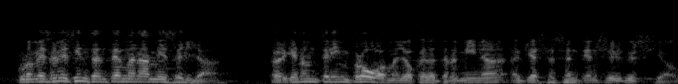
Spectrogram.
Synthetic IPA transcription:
pɾɔmezəmezint̪ənt̪ɛmənamezəʎa̰ | pəɾkɛnont̪ənimpɾɔwəməʎɔkəðət̪əɾminəːkɛst̪əsənt̪ɛnsjəiɾðisia̰lˠ

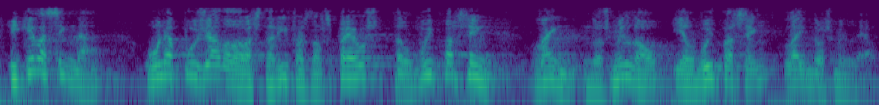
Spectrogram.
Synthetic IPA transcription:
ikɛβasiɡna̰ | unəpuʒaðəðələst̪əɾifəzðəlˠspɾɛwzd̪əlˠβujt̪̚pəɾsen | laɲd̪ozmilˠnɔwiəlˠβujt̪̚pəɾsenlaɲd̪ozmilˠd̪ɛw

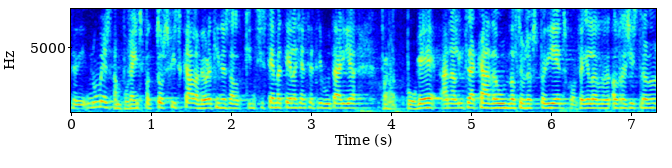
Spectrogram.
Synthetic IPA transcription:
səinumezβampuzɛinspək̚t̪osfiskalˠəβɛwɾəkinezðəlˠkinsist̪emət̪elˠəʒɛnsjət̪ɾiβut̪aɾiə | pəɾpuɣɛənəlid̪d͡zakaðəund̪əlˠsewzəkspəðienskwãɱfeɣləlˠrəʒist̪ɾə

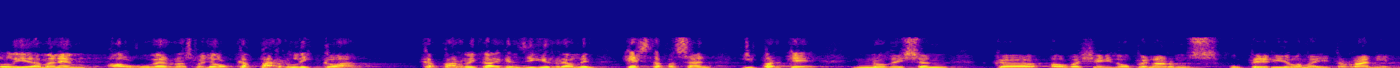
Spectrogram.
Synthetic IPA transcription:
liəmanɛməlɣuβɛrnəspaɲɔlkəpaɾlikla | kəpaɾliklaikənzd̪iɣirealˠmẽnt̪kest̪apasanipəɾkɛnoðeʃən | kəːlβaʃenowplenaɾmuzupeɾiəlɐməðit̪əraniə

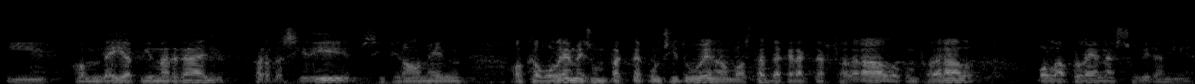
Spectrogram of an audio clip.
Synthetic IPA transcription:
ikɔmd̪ɛjəpiməɾɣaʎ | pəɾðəsiðisifinalˠmen | əlˠkəβ̞ulɛmezumpak̚t̪əkunst̪it̪uenəmlˠəst̪at̪̚d̪əkəɾak̚t̪əɾfəðəɾalˠokuɱfəðəɾalˠ | oləplɛnəsuβ̞iɾəniə

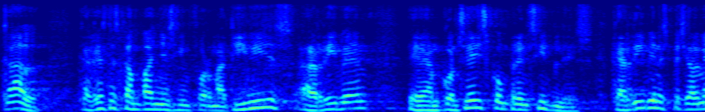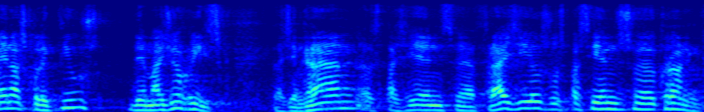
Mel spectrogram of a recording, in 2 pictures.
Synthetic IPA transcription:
kalˠ | kakɛst̪eskampaɲeziɱfuɾmat̪iβezariβenəmkunsɛʎskumpɾənsiβleskariβinəspəs̬ialˠmẽnalˠskulək̚t̪iwz | ðəmaʒorisk | laʒeŋɡɾanə̰lˠspaʃensfɾaʒilˠzoəlspasienskɾɔniks

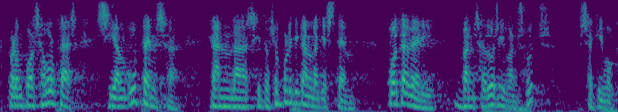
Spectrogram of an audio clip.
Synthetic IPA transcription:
pɾɔəŋkwalˠsəβɔlˠkassiəlˠɣupɛnsə | kənləsit̪uəsiop̬ulit̪ikənləkəːst̪ɛm | pɔt̪əβɛɾiβənsəðoziβənsut͡s | səkiβ̞ɔk

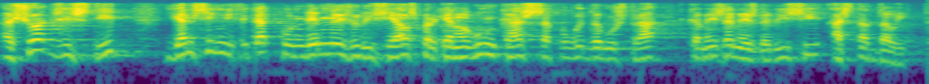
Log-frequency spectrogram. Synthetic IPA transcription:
əʃɔaːəɡzist̪it̪̚ | iansiɡnifikat̪̚kund̪ennəzʒuðisialˠspəɾkɛənəlˠɣuŋkasːapuɣut̪̚d̪əmust̪ɾakəmezəmezðəβisiast̪at̪̚d̪əlikt̪

